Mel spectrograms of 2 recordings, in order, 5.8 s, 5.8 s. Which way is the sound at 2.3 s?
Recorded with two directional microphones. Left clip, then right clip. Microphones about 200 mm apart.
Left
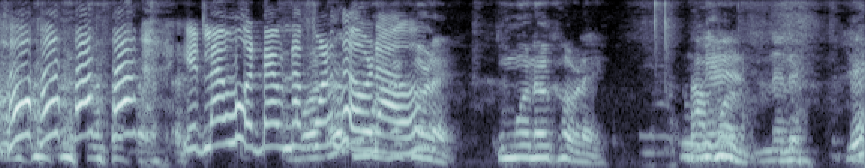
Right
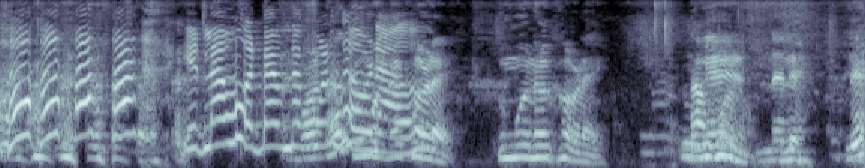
15° left (ahead or behind).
